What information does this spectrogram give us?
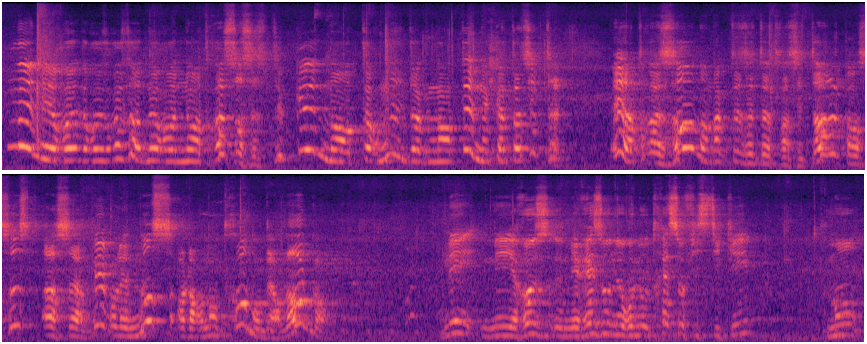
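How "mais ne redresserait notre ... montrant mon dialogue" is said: high robot voice with garbled consonants. Acted. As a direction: mangle the consonants like a glitchy robot. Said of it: "souffre d'une pathologie vocale".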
